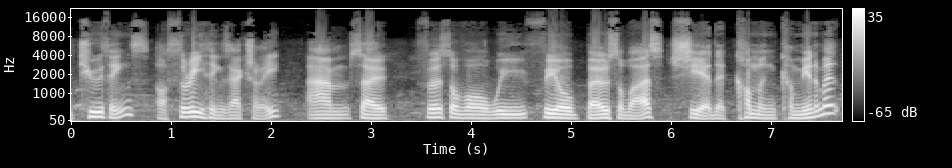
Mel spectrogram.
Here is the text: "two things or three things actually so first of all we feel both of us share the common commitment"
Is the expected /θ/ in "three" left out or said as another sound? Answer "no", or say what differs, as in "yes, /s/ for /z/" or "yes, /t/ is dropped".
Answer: no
